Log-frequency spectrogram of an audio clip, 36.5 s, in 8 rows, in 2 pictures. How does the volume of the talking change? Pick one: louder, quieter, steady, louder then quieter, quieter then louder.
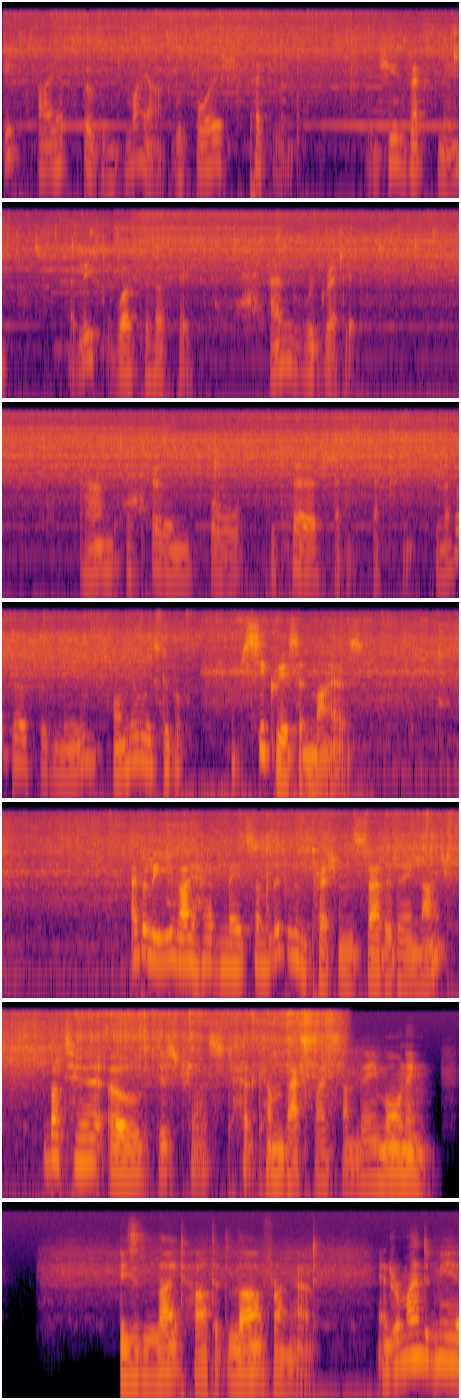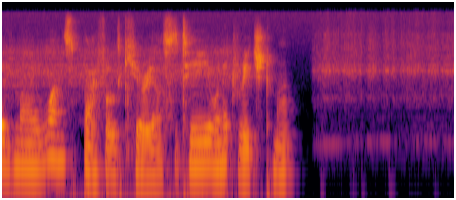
louder.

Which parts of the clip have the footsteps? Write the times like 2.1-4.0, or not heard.
not heard.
